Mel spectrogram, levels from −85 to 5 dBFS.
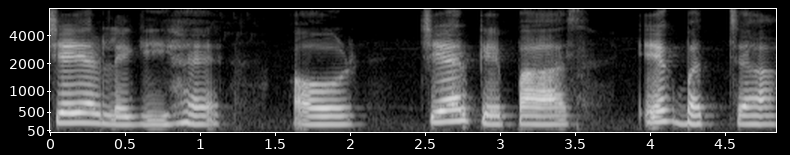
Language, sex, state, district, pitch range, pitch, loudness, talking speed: Hindi, female, Himachal Pradesh, Shimla, 200-230 Hz, 205 Hz, -17 LUFS, 110 wpm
